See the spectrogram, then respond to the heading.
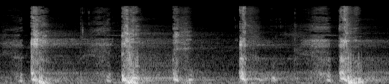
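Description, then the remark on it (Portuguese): A man coughs in four harsh, heavy bursts spaced about a second apart, loud, with no talking in between. “… começa a tossir.”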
